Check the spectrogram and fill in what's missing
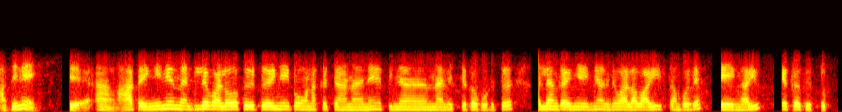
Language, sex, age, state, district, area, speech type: Malayalam, female, 60+, Kerala, Alappuzha, rural, conversation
